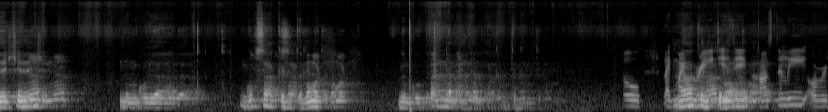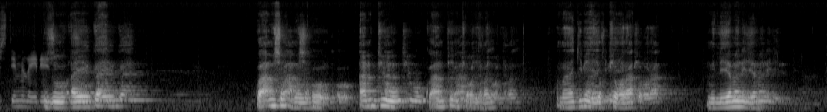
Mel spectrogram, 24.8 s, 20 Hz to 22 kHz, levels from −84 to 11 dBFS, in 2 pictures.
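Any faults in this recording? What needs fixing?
Echo with no canceller runs throughout: every phrase returns about 9 dB quieter, roughly 400 ms later, as a distinct thin repeat rather than the smooth tail of room reverb. Enabling acoustic echo cancellation at the far end, or having that side use a headset, would stop its loudspeaker feeding the microphone.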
